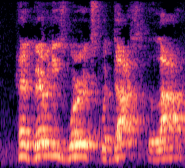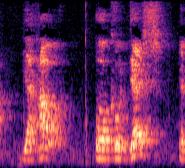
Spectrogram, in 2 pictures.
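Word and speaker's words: Qadash: Right here, where it says, had bearing these words, Kodash La Yahweh, or Kodesh in the modern Li Yehovah. Now, Kodesh is supposed to be Kodash in the ancient.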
